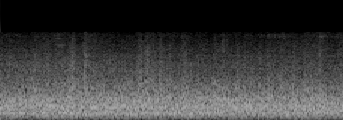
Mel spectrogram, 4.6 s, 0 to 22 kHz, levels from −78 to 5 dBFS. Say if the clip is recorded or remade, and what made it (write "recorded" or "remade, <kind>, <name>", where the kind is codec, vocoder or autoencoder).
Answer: remade, vocoder, BigVGAN v2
